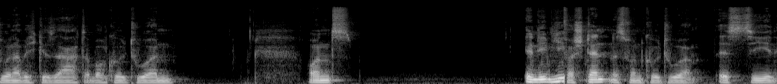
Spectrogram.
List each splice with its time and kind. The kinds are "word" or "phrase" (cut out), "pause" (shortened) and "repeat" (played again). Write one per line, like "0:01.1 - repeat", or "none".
0:01.1 - word
0:05.6 - word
